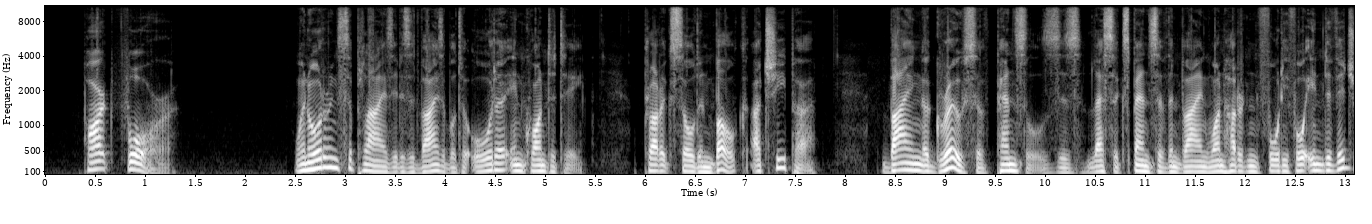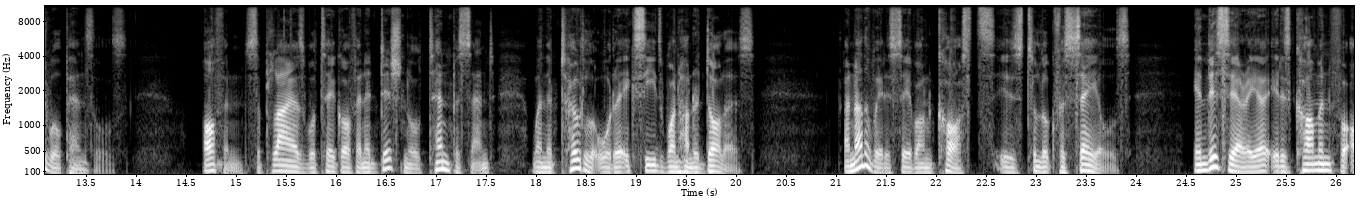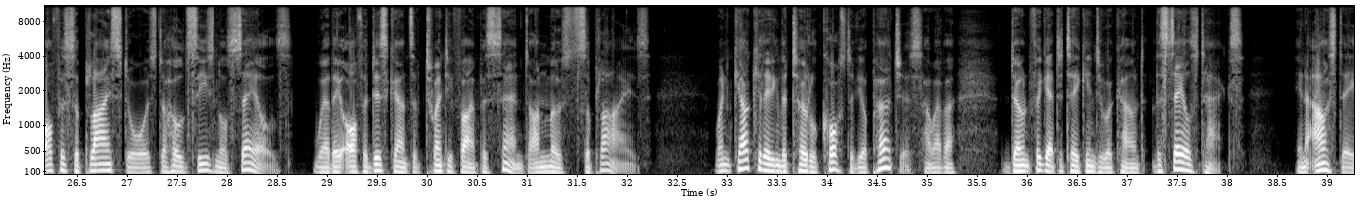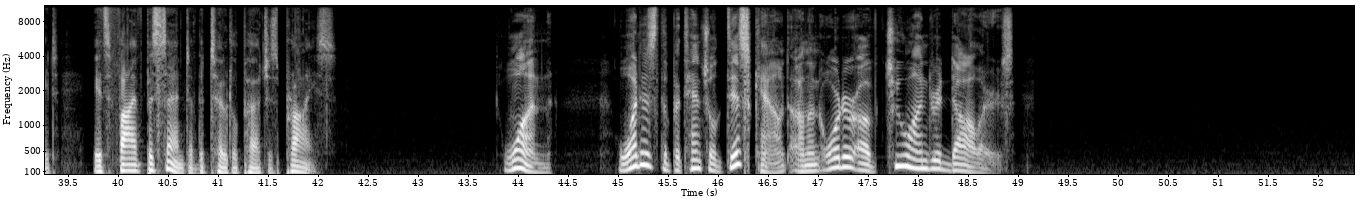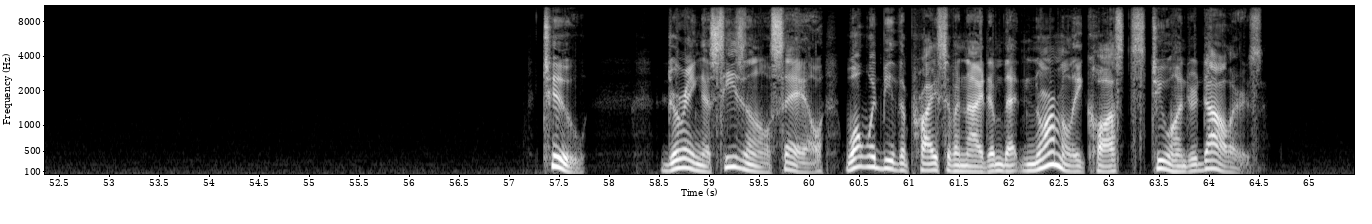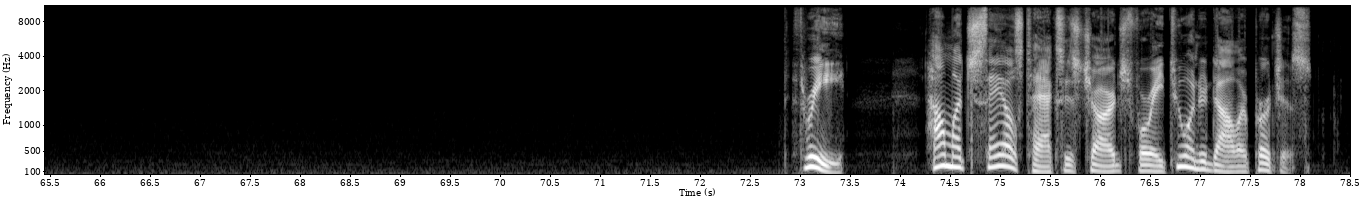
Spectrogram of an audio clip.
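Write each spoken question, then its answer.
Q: What is the potential discount on an order of $200?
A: 10% ($20)

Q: During a seasonal sale, what would be the price of an item that normally costs $200?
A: $150

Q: how much sales tax is charged for a $200 purchase?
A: $10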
